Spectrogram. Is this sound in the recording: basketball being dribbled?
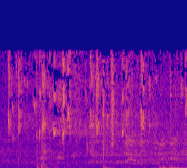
yes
